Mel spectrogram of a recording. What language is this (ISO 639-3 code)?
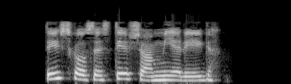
lav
